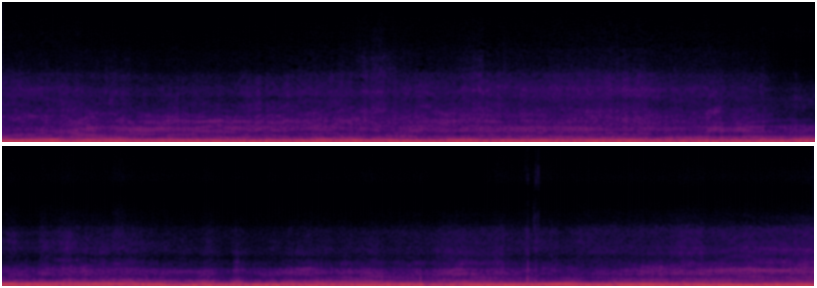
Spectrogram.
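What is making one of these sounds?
Several dirt bike engines buzz and whine ahead.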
